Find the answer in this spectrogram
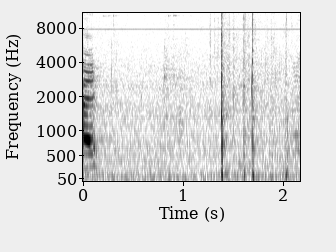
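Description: A beach volleyball struck by hand: one sharp smack about a second and a half in, followed by a couple of lighter ticks.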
